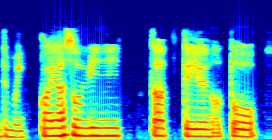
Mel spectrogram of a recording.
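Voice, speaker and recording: A woman talks at a fairly slow pace in a medium-pitched voice. The sound is dry and close, with no echo. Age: 20s. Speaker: caller seeking a tarot reading. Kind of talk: casual chat. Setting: phone call. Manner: halting. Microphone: good phone line quality.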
